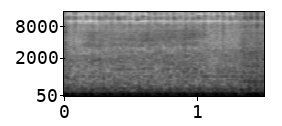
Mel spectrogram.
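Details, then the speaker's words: 2004 Ford Crown Victoria P71 Police Interceptor V8 with a little throttle. Deep, uneven idle with a ragged puffing chuff on each firing pulse: an exhaust leak from pipe rusted through under the driver side. "is that crazy exhaust leak so uh portion of the pipe literally right under the driver uh side is uh rusted out so it it has this really really nice exhaust leak"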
